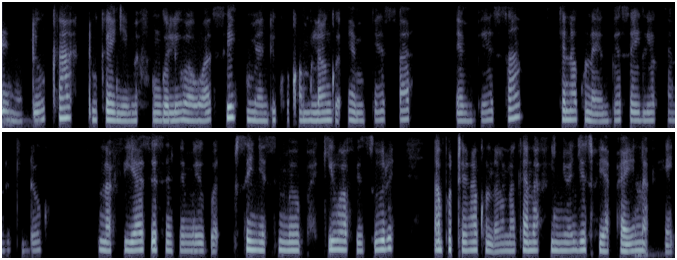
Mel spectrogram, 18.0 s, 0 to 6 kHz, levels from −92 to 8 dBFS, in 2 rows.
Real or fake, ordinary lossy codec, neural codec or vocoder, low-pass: fake; Opus, 16 kbps; vocoder, 22.05 kHz, 80 mel bands, WaveNeXt; 5.4 kHz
